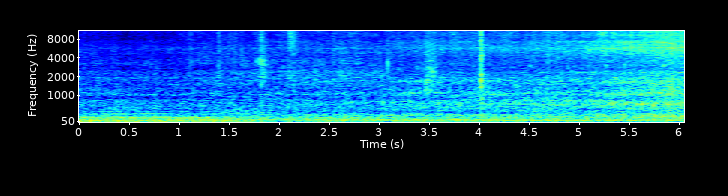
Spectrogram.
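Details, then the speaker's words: Chevy 230 inline-six after timing and carburetor adjustment, vacuum line reconnected, timing about 7 degrees BTDC: starts right up into a steady, even low rumble with no misses or knocks; normal idle. "Let's see if it starts up. Starts right up."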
